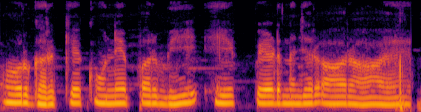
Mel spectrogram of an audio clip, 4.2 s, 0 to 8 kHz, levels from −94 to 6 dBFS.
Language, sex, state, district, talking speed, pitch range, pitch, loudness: Hindi, male, Uttar Pradesh, Saharanpur, 170 wpm, 145-165 Hz, 155 Hz, -18 LUFS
